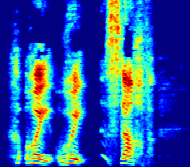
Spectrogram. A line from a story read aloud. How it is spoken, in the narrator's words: gasped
